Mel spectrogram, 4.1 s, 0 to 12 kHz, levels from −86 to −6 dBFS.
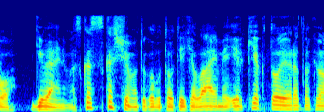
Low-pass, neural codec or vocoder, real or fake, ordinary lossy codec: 7.2 kHz; none; real; AAC, 32 kbps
